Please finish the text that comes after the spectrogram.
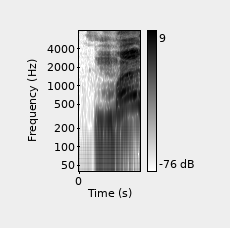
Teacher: म जो है वो नासिका से भी बोला जाता है क्योंकि पंचम वर्ण है, और ओष्ठ से भी बोला जाता है।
